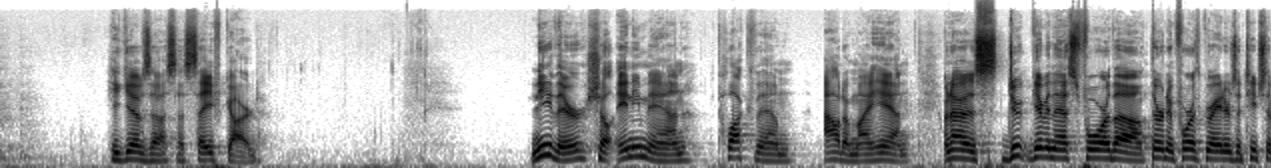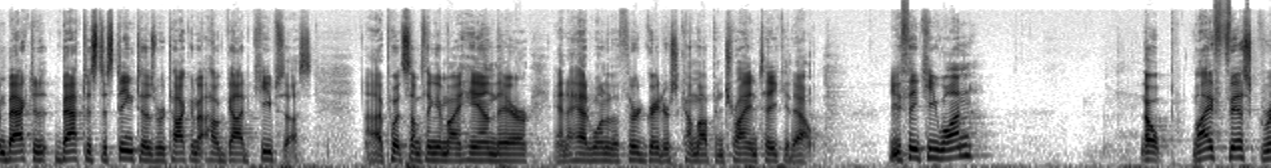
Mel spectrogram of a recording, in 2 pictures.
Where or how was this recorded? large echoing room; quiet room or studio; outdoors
large echoing room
